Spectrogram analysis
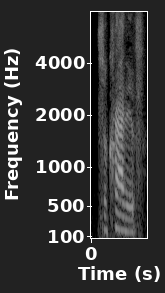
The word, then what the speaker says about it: Socrative: can pronounce that now Socrative is how they say it um it's a great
